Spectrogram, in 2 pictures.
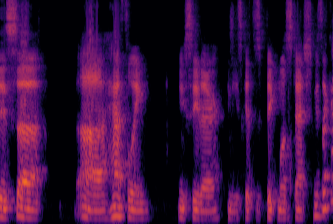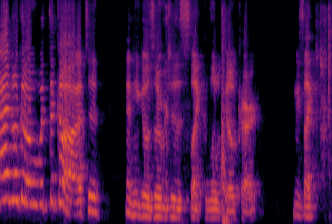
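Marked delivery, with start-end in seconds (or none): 4.1-5.3 put-on Italian accent, higher and louder. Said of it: "all halflings in, in Retroverse have to have an Italian accent".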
